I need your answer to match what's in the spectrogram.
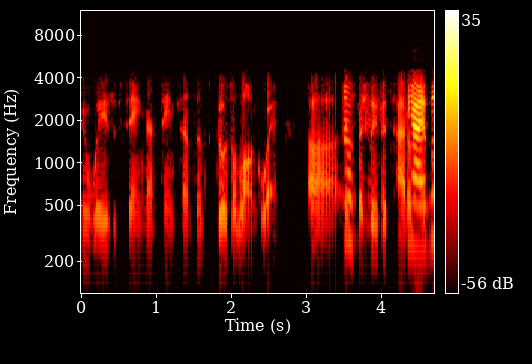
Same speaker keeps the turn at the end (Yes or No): No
